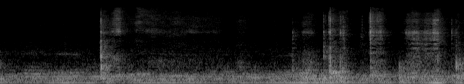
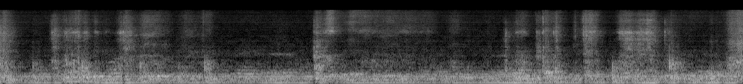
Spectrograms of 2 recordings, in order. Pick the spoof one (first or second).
second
